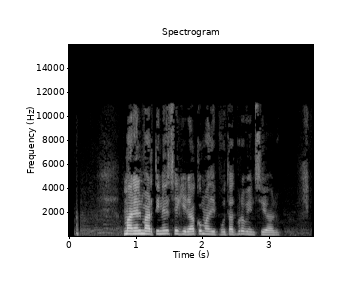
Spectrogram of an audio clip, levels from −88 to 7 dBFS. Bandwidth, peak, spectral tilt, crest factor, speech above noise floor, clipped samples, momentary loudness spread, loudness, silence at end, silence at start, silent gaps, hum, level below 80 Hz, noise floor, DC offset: 11.5 kHz; 0 dBFS; -4.5 dB/octave; 20 dB; 28 dB; under 0.1%; 13 LU; -20 LUFS; 0.1 s; 0.1 s; none; none; -70 dBFS; -48 dBFS; under 0.1%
